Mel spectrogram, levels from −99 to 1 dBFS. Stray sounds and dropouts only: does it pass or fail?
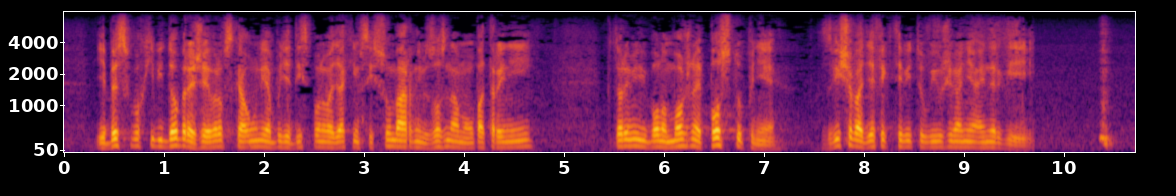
fail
